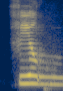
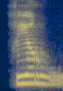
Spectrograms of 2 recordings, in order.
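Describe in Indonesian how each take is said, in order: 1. Bunyi r-nya bulat, bibir didorong ke depan. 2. Bunyi r-nya bulat, bibir didorong ke depan.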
